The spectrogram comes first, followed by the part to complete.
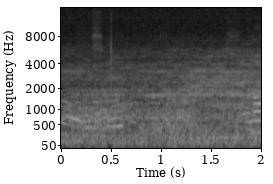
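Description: Bystanders' voices over a steady, distant engine noise.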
